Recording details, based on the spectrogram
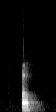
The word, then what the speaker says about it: up: 就变成 up 这里呢挺有意思的，这就是我们今天的一个发音重点 OK，我们发 up 结尾要省略这个 p 的音，因为接下来是个辅音 w 的音，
